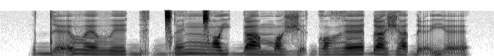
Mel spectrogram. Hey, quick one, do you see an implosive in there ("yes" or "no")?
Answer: yes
